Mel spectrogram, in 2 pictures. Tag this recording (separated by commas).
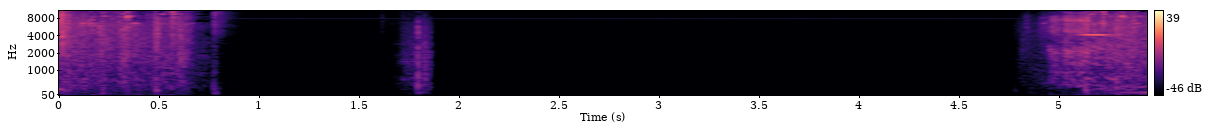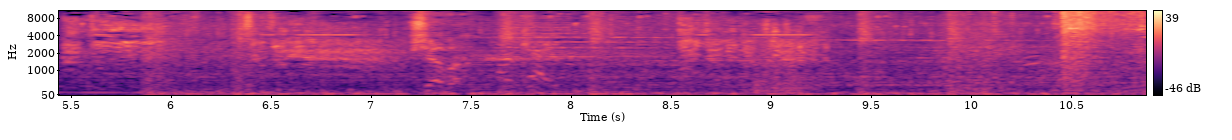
Music, Run, Speech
